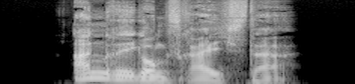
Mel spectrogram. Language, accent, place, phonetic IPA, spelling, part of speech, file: German, Germany, Berlin, [ˈanʁeːɡʊŋsˌʁaɪ̯çstɐ], anregungsreichster, adjective, De-anregungsreichster.ogg
- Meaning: inflection of anregungsreich: 1. strong/mixed nominative masculine singular superlative degree 2. strong genitive/dative feminine singular superlative degree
